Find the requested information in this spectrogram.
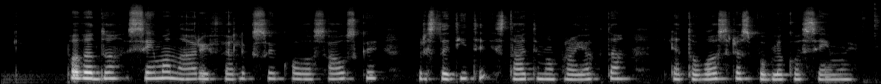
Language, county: Lithuanian, Kaunas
